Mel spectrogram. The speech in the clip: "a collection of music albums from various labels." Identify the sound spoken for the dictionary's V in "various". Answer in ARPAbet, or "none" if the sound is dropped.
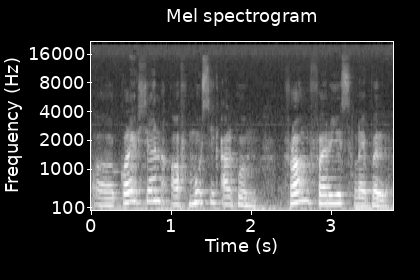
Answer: F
